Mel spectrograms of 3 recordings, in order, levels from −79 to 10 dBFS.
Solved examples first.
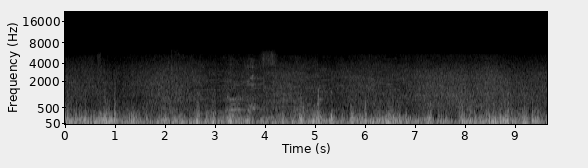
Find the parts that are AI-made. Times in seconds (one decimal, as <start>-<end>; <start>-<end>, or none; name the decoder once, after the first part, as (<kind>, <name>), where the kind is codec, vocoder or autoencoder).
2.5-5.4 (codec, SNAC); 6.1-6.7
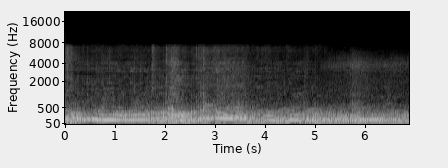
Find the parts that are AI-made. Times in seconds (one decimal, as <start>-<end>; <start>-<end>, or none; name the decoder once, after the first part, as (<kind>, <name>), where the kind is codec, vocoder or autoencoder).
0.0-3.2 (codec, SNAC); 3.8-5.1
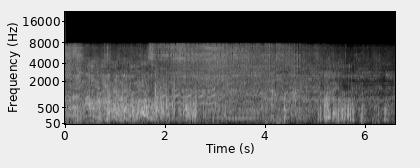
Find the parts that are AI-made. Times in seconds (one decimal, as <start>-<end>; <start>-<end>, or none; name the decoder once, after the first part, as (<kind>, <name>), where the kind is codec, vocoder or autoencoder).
0.0-1.8 (codec, SNAC); 3.9-6.6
